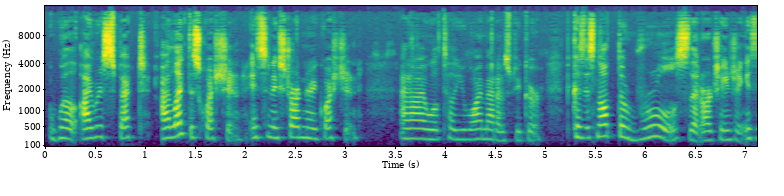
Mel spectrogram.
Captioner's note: speaking French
